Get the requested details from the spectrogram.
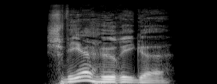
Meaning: inflection of schwerhörig: 1. strong/mixed nominative/accusative feminine singular 2. strong nominative/accusative plural 3. weak nominative all-gender singular
- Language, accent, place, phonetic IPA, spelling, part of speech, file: German, Germany, Berlin, [ˈʃveːɐ̯ˌhøːʁɪɡə], schwerhörige, adjective, De-schwerhörige.ogg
